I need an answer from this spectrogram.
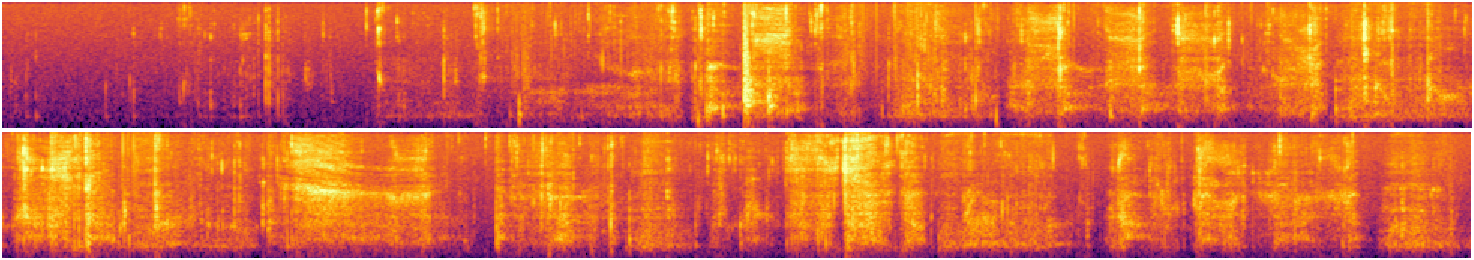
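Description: Close-miked biting and chewing of grilled grilling cheese doused in Tabasco, mixed with nonverbal groans and sharp breaths at the sauce's heat. The first few seconds are quiet apart from a few small clicks, then the chewing starts and stays loud.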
